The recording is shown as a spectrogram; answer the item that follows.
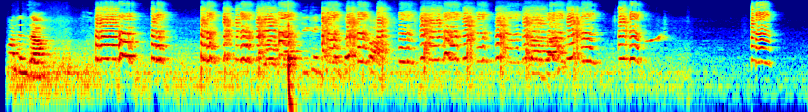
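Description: German Shepherd whining and vocalizing in a run of high-pitched, wavering whines and squeals, with one short whine after a pause near the end.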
